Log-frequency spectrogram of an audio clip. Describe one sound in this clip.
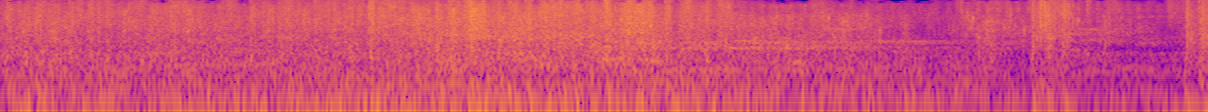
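A rifle fires in rapid shots.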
